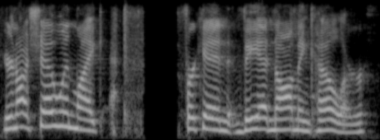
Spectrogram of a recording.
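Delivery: normal talking voice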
